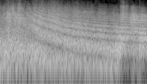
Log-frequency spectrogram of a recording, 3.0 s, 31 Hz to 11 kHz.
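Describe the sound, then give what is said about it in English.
A flat-earther's steam-powered rocket launches with him aboard, lofting him 1,875 feet up into the Mojave Desert sky. A loud, steady roaring rush fills the whole three seconds, its tone sliding gradually downward as it goes. No one speaks. “That was actual audio of his steam-powered rocket, and no, it didn't blow up.”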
